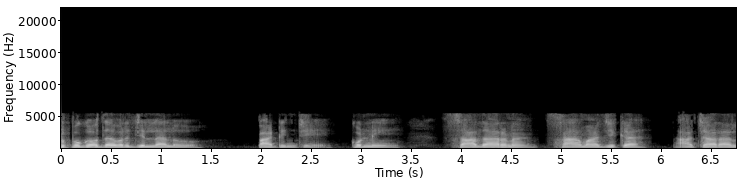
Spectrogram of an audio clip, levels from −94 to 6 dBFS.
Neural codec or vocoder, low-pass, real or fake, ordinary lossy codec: codec, 16 kHz, 4.8 kbps, FACodec; 5.4 kHz; fake; AAC, 24 kbps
